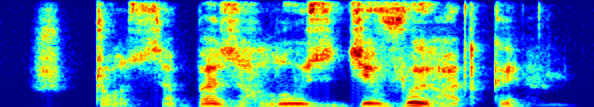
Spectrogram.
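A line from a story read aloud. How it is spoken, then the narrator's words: Strained grumble. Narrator (Ukrainian): буркнув з натугою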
